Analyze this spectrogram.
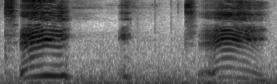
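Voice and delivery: high-pitched call for a cousin; screaming a name. Retold or imitated. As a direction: cry out the name for help. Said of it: "started screaming out my cousin name".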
